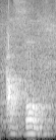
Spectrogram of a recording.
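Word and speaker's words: עוון: Mas a palavra se escreve exatamente como se escreve Avon. Não estou dizendo para ninguém usar Avon aqui, entendeu? É a palavra hebraica que significa iniquidade.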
